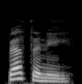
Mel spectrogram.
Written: Bethanee

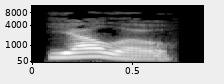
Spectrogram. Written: yalow

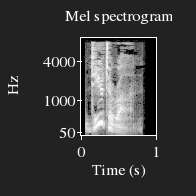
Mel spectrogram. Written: deuteron

